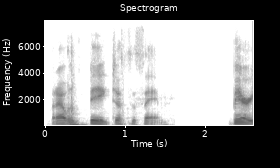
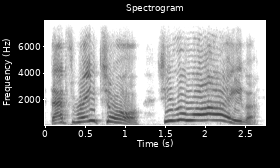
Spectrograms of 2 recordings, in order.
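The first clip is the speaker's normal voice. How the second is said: excited cry; 9 dB louder, much slower than usual. A narrator's reading. Spotting friend, excited cry.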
